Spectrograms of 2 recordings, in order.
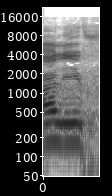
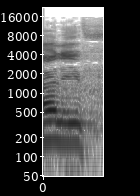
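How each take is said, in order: The two takes are said the same way.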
